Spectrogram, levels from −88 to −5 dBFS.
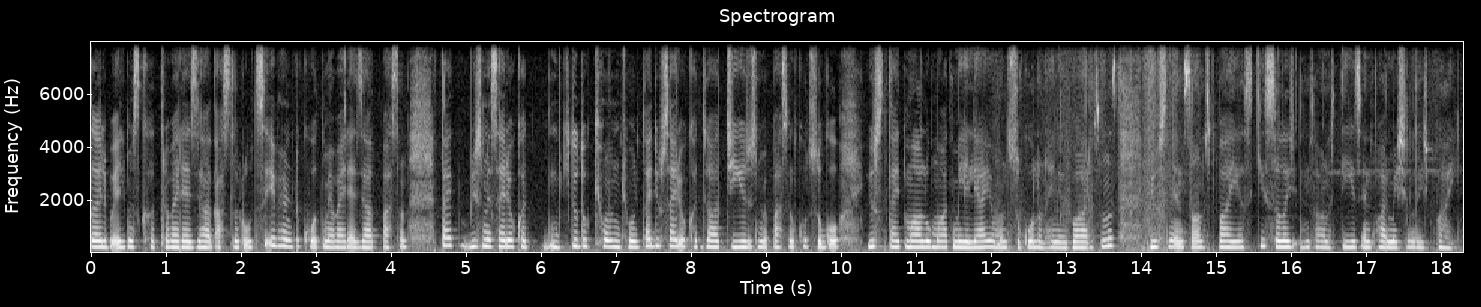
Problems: none marked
